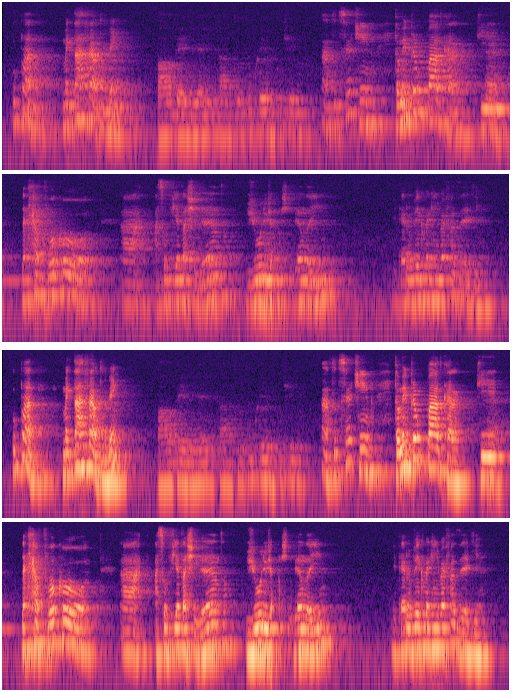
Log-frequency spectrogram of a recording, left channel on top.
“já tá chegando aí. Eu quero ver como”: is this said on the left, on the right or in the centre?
Right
